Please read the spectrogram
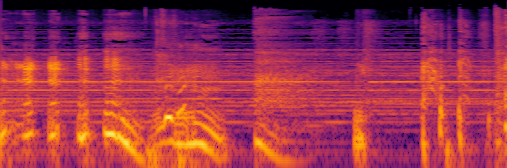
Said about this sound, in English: Clear out your throat.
